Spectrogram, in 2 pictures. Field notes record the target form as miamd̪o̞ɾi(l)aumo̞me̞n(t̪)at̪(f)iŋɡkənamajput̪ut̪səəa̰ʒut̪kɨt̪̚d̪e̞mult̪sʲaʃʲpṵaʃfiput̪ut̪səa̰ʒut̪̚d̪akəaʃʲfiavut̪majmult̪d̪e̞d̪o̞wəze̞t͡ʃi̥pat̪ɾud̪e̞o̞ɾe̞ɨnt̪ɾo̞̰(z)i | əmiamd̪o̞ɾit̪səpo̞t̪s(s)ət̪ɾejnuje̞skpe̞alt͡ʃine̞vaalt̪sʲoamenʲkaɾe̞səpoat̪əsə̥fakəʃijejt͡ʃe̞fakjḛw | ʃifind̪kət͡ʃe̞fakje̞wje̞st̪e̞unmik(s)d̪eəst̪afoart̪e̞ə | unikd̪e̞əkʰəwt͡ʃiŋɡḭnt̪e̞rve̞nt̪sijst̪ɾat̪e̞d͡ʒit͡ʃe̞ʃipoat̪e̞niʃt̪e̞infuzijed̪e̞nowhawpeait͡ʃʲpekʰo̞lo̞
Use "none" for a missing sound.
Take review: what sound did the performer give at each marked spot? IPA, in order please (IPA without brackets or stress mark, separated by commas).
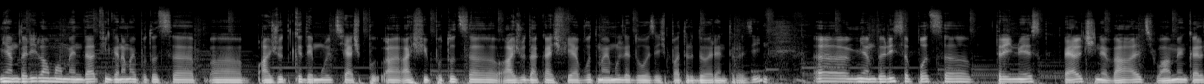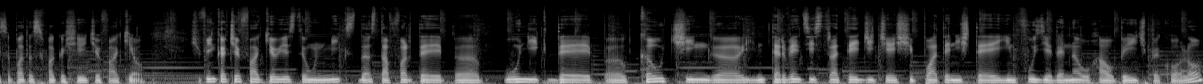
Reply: l, d̪, f, z, s, s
